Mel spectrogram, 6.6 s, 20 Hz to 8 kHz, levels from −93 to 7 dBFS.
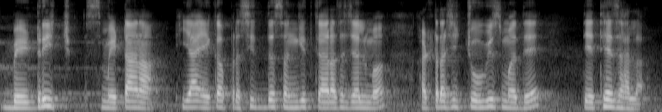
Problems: none marked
